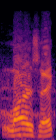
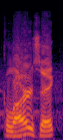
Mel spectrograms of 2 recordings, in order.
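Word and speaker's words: Lazic: Attacking from the outside and getting the kill is Peter Larzik. Larzik makes it 12-6. Larzik's last name spelled l a z i c but pronounced Larzik.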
